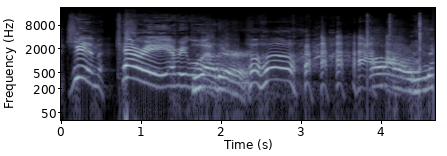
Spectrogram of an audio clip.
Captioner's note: laughs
